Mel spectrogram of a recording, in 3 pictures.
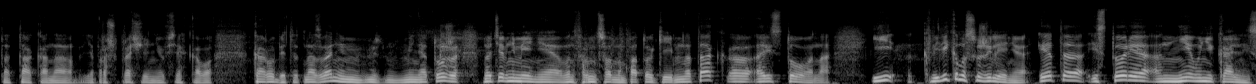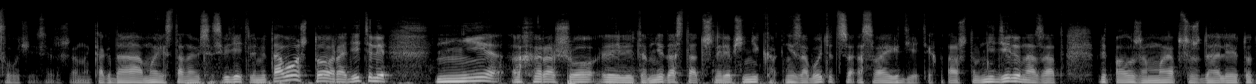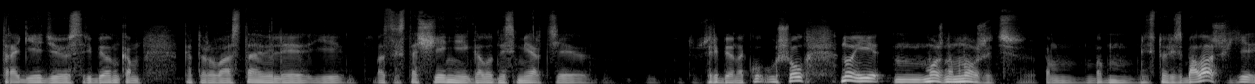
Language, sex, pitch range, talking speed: Russian, male, 95-135 Hz, 135 wpm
